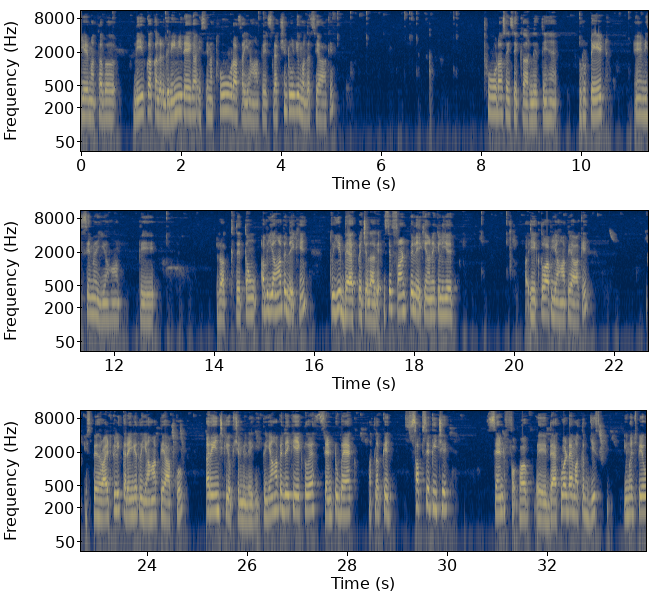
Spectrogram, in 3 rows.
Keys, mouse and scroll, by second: 18.2 scroll up 1, 19.1 space, 19.5 click, 19.6 space, 22.7 right click.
